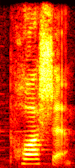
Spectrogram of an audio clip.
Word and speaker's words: Porsche: the ex German side in German we say por so there's like this short a sound in the end Porche it was founded by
